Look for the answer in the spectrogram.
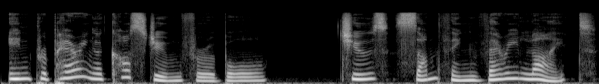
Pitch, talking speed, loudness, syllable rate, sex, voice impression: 225 Hz, 110 wpm, -16 LUFS, 3.7 syllables/s, female, feminine, adult-like, slightly refreshing, slightly sincere, friendly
